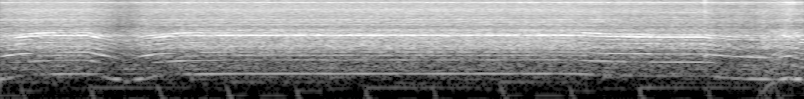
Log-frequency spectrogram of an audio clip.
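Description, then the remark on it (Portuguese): A blender whirs steadily and loudly for several seconds, its motor pitch sagging briefly near the start and again near the end as it churns a thick fruit shake made with prunes soaked in coconut water. No voices are heard. “Vamos bater? Que shake vai sair daqui, hein?”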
